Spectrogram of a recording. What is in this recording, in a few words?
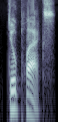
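"duplex", American English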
